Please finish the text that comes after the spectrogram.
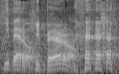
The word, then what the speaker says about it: Ribeiro: done all right carlos ribeiro coming out of brazil yeah he actually schooled me on the pronunciation of his last name it's pronounced hibero yeah the uh the r becomes an h in brazil what switch front board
